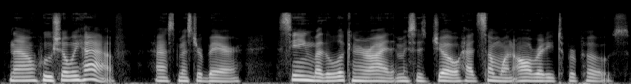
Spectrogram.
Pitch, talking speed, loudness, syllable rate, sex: 165 Hz, 240 wpm, -16 LUFS, 5.4 syllables/s, female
